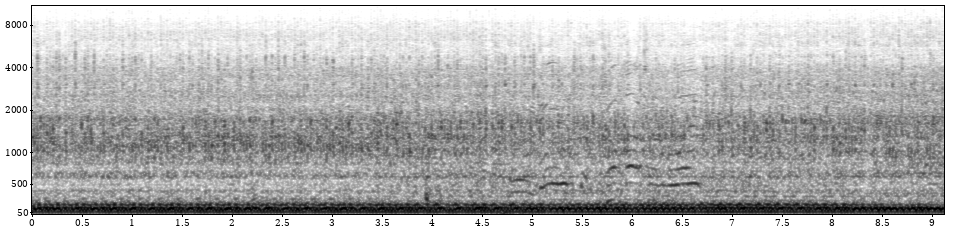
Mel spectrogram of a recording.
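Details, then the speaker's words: A 1987 Mercedes 300SD W126 turbo diesel (OM617 per title, called OM603 when started) with 264,000 miles, just jump-started, idles with a deep, steady, even clickety-clack and no misses or knocks. This is normal diesel idle clatter. "walk outside here bulletproof motor there sounds like an old mercedes diesel clickety-clad clickety-clack you can't kill"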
